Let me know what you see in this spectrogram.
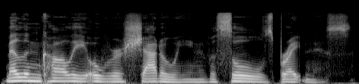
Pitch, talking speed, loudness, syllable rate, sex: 130 Hz, 100 wpm, -16 LUFS, 4.1 syllables/s, male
